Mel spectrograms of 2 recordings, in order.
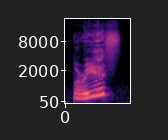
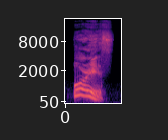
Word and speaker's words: Boreas: Boreas? That is not how we've been saying it. It's been 5 years. No one has said it. I've never heard anyone say it like that. Boreas.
